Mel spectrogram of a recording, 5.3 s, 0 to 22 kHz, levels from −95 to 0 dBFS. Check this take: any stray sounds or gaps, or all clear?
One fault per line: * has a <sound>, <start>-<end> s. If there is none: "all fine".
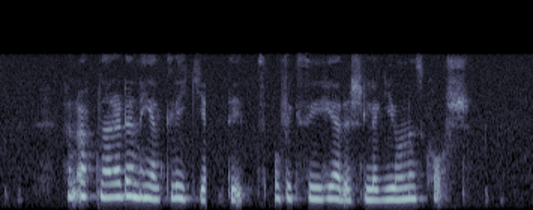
* has a dropout, 2.1-2.2 s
